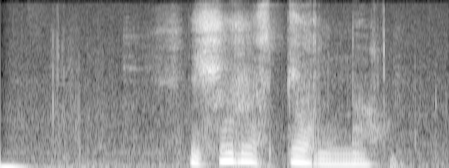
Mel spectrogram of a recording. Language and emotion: Russian, angry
